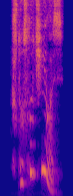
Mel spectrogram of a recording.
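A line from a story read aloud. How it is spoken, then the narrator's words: Frightened exclamation. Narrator (Russian): Испуганно подскочила Ольга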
